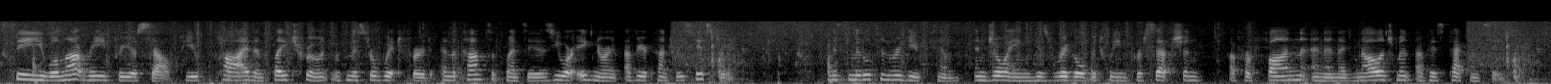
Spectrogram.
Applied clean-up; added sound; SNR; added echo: none; Frying (food) + Wind; 12 dB; none.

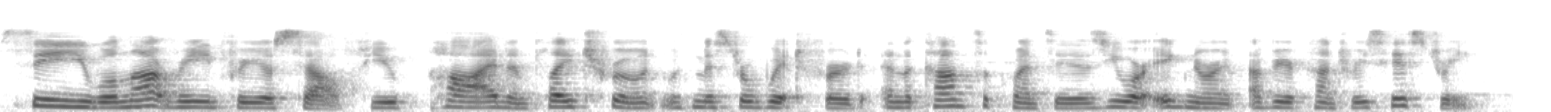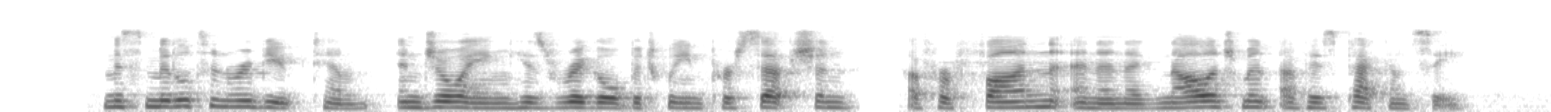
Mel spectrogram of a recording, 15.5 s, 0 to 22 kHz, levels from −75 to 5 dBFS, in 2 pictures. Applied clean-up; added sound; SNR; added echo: none; none; none; none.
